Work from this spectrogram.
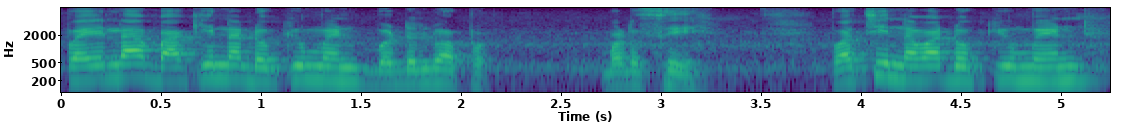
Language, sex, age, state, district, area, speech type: Gujarati, female, 60+, Gujarat, Kheda, rural, spontaneous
